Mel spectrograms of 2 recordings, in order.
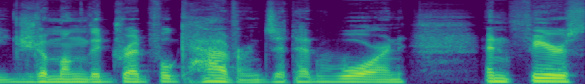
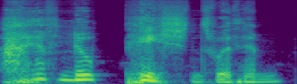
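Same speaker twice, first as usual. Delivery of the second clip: higher, a touch of annoyance; lightly voiced exasperated young wife; impatient niece; 5 semitones higher than usual. A narrator's reading. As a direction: dismiss him crisply. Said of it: "observed Scrooge's niece".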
